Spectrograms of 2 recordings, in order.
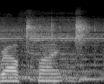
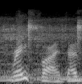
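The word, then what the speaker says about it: Ralph Fiennes: Coleman Domingo for Sing Sing, Ralph Fine. Is it just Ralph? Okay. It's not Rafe? Rafe Fiennes. That's still how I pronounce it.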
